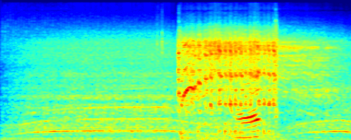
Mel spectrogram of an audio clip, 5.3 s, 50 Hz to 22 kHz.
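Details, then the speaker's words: 1969 Pace Car with Sniper fuel injection, stalled after a backfire at 55–60 mph: even starter cranking about three beats a second, never catches. Fuel pump works and the pink wire has power, but there is no spark; cause is a failed distributor drive gear. "Now, we're going to go ahead and crank it, baby. So, we're going to see if we have a spark. All right, no spark."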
